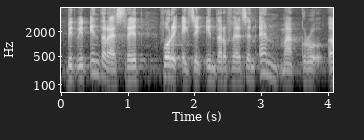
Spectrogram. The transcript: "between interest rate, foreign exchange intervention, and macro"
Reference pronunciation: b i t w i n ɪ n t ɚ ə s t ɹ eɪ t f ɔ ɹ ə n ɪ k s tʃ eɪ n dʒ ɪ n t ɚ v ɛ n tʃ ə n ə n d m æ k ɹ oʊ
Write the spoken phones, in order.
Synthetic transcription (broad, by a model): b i t w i n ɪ n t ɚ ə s t ɹ eɪ t f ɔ ɹ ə ɪ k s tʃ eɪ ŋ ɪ n t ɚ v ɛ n ʃ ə n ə n m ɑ k ɹ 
